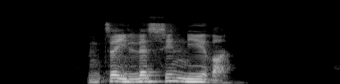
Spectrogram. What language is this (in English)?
Kabyle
